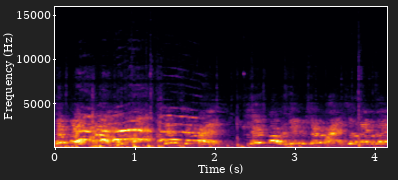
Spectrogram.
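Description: Roosters crowing and chickens clucking among caged poultry, with the calls overlapping. There is a brief lull about halfway through, and then the calling picks up again.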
